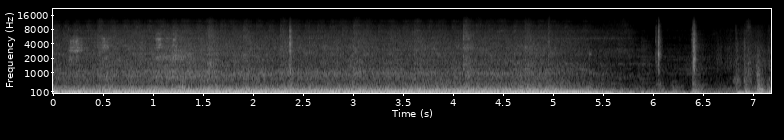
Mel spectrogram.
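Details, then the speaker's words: 1978 Chevy Camaro drag car V8 after rewiring, battery relocation and new starter, just fired up: heavy lumpy uneven rumble with sharp pops as revs drop; popping and banging from ignition timing being off, needs adjusting. "Timing is off. It's popping and banging, but it is done."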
